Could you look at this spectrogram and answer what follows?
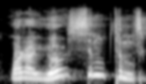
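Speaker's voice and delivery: slow, loud model sentence; teacher drilling slowly; slow model phrase. Shown as a demonstration. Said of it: "시작".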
